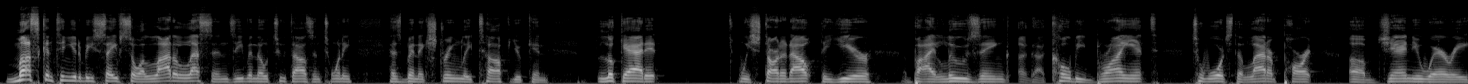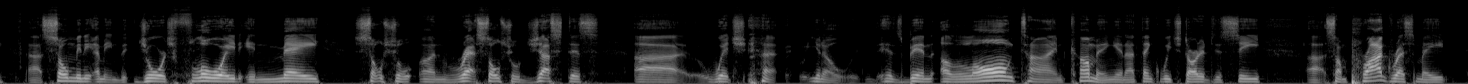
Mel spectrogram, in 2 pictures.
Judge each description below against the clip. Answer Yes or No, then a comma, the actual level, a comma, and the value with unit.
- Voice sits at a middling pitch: No, low, 130 Hz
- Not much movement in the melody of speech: No, average, 3.4 semitones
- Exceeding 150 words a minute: No, average, 145 wpm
